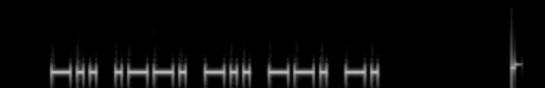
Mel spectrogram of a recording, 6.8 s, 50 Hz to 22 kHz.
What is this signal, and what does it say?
Morse code, heard as a keyed tone, about 15 wpm, 700 Hz. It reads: DPDGN
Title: Code Groups - 5 Letters - 15wpm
